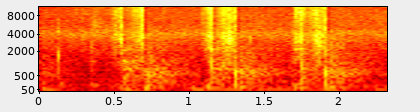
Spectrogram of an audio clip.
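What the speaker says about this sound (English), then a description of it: "So, I've just got a little bit of lettuce here. Just chop it up nice and easy." A knife chops lettuce on a board in three quick bursts of sharp, close cuts, each a rapid cluster of crisp strikes separated by short pauses.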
